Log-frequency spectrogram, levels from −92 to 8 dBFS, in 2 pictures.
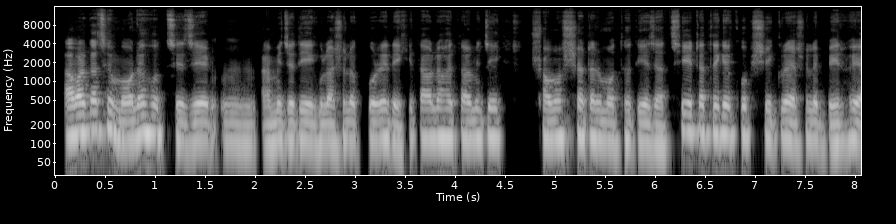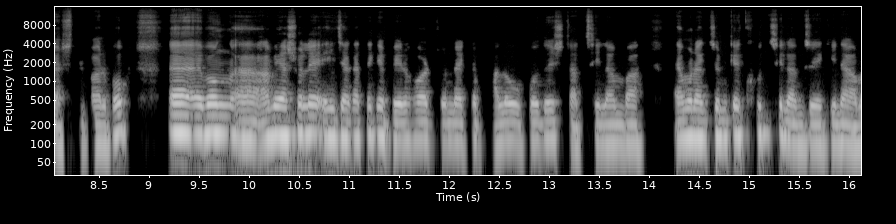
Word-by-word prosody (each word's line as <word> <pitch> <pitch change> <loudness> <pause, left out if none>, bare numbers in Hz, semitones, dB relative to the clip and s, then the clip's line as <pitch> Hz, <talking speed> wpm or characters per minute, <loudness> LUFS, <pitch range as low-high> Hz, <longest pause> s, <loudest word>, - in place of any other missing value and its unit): আমার 145 +3 +7
কাছে 160 +1 0 0.2
মনে 115 +5 +3
হচ্ছে 135 -4 -2
যে, 110 +1 +2 0.2
উম 105 -1 -3 0.2
আমি 105 +2 +1
যদি 110 +1 0
এগুলো 105 +1 -1
আসলে 110 +3 -3
করে 110 +1 +2
দেখি, 90 +3 -5
তাহলে 120 0 0
হয়তো 120 0 -1
আমি 120 +1 0
যেই 120 -1 +1 0.4
সমস্যাটার 120 +1 0
মধ্য 105 -2 -3
দিয়ে 105 -1 +1
যাচ্ছি, 95 0 -3
এটা 145 -1 0
থেকে 135 0 +2
খুব 130 -1 -1
শীঘ্রই 115 0 0
আসলে 110 +3 -3
বের 100 0 +1
হয়ে 115 -2 +2
আসতে 95 - -14
পারবো। 100 +5 -1 0.6
এহ 145 -1 +9
এবং 140 +1 +7 0.3
আহ 115 0 +3
আমি 125 +3 +5
আসলে 135 +1 +2 0.2
এই 120 - +4
জায়গা 120 0 +1
থেকে 130 0 -1
বের 110 0 +2
হওয়ার 110 0 -1
জন্য 105 0 -4
একটা - - -8
ভালো 100 +2 -3
উপদেশ 110 +3 -2
চাচ্ছিলাম, 100 +3 -4
বা, 100 - -1 0.5
এমন 120 +2 +4
একজনকে 120 +2 -1
খুঁজছিলাম 130 -6 -2
যে, 100 - 0
কিনা 105 0 -1
115 Hz, 185 wpm, -22 LUFS, 105-125 Hz, 0.6 s, এহ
